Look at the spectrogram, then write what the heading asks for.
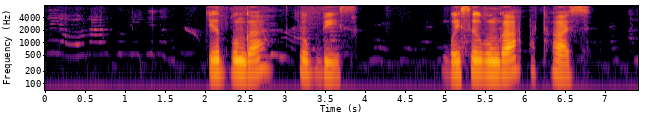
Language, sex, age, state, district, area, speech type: Santali, female, 45-60, West Bengal, Bankura, rural, spontaneous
